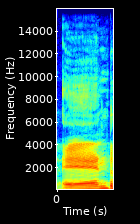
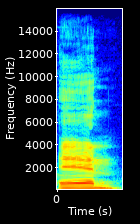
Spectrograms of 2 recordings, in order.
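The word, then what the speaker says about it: and: जैसे एंड को भी एंड नहीं बोलना है, एंड का प्रोनाउंसिएशन क्या होता है बेटा, एन।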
